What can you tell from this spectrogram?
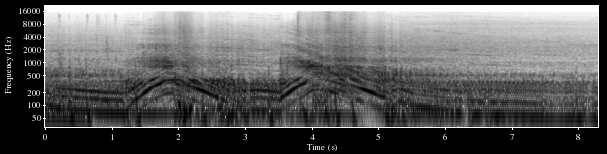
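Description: Car engine revving up and back down twice over a steady low drone, the pitch climbing and falling each time.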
